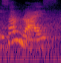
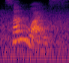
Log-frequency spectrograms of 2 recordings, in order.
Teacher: the sound of the letter R is being replaced with the sound of the letter W. Let's take the word sunrise for example. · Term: articulation disorders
